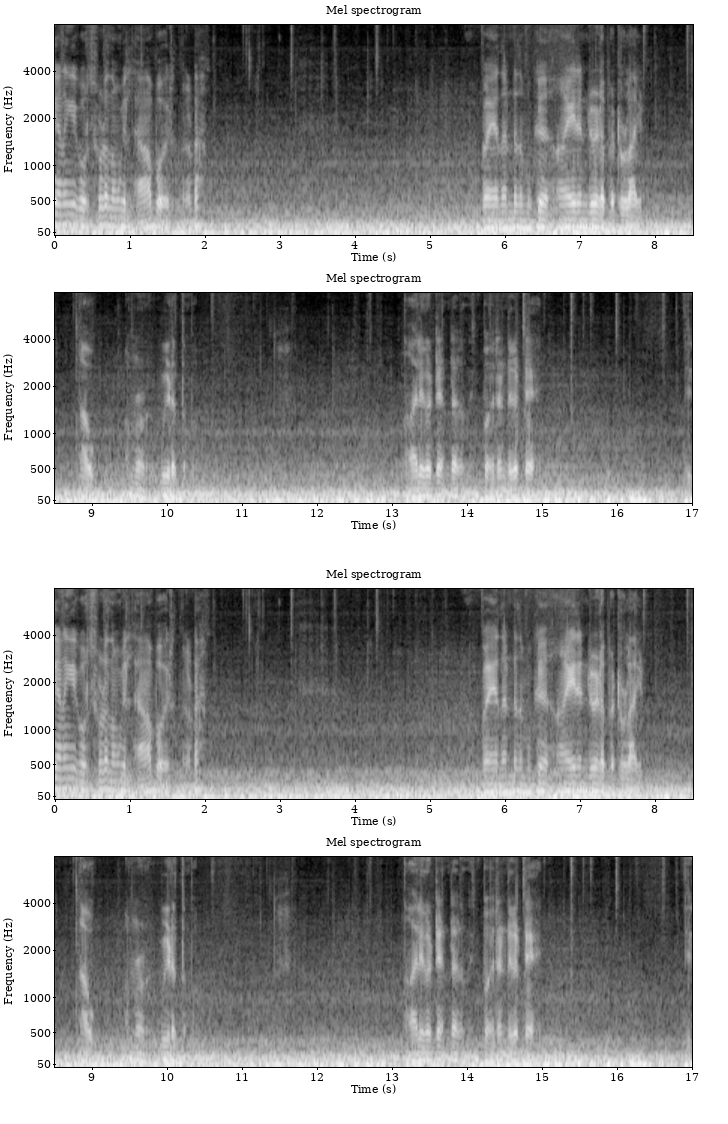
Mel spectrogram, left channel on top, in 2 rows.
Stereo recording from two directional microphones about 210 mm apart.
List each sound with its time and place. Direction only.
0.0 s speech: 10° left (ahead or behind)
5.7 s speech: 25° left (ahead or behind)
9.5 s speech: 15° left (ahead or behind)
13.2 s speech: 20° left (ahead or behind)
